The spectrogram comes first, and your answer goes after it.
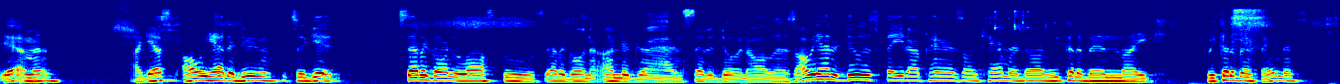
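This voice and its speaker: A man's fairly high voice with a dark, mellow tone, moderate pace and ordinary pitch variation. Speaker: podcast co-host. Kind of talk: casual chat.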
